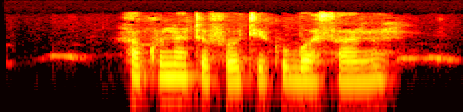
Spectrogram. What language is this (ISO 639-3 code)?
swa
